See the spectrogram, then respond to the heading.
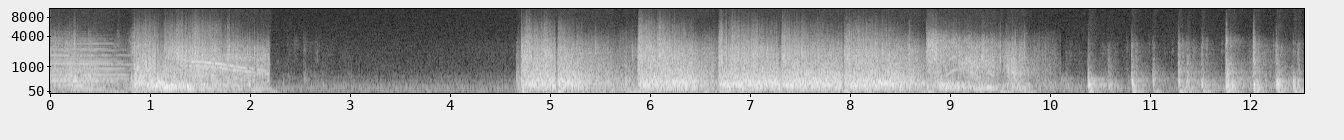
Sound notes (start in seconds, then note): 0.8 gunshot; 4.6 gunfire starts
